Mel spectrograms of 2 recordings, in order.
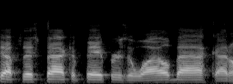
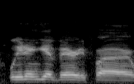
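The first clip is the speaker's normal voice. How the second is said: normal talking voice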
